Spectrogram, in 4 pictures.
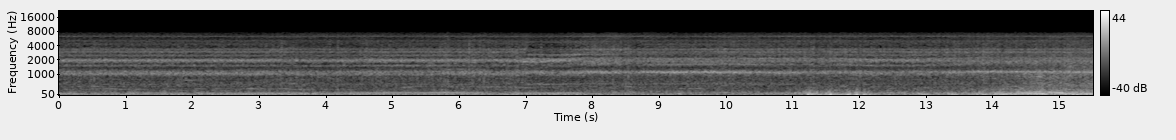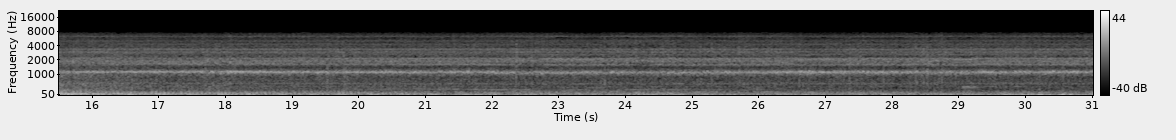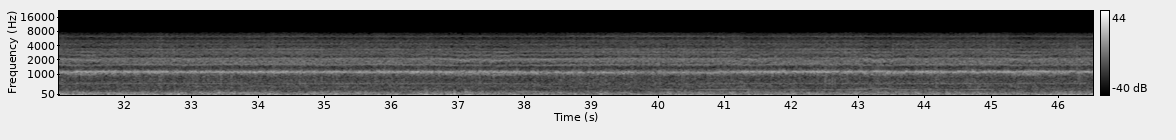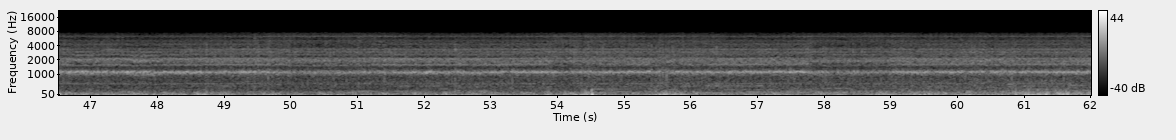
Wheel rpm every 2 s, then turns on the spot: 130, 130, 130, 130, 140, 140, 140, 150, 150, 150, 140, 140, 140, 140, 140, 140, 140, 140, 140, 140, 140, 140, 140, 140, 140, 140, 140, 140, 140, 140, 140.
none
